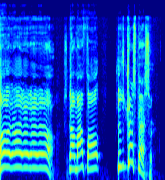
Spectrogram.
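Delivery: very high, derisive, dismissive mocking voice. Mocking a railroad company's statement about a woman's death: imitating Union Pacific. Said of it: "Union Pacific, she was a".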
